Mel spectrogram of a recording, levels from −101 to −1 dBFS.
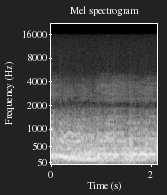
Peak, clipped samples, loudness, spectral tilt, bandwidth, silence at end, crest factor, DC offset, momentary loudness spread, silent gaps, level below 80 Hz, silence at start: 0 dBFS; under 0.1%; -11 LUFS; -11.5 dB/octave; 4.7 kHz; 0 s; 10 dB; under 0.1%; 2 LU; none; -34 dBFS; 0 s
